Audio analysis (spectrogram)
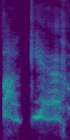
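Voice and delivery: very high, screamed outburst. Retelling a road rage fight, imitating the other driver screaming. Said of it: "this lady was, like, screaming at me".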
